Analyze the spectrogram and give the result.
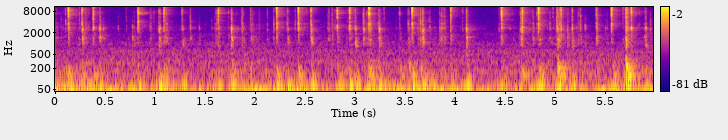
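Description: Fast typing with the fingertips of both hands on a pink plastic mechanical typewriter-style keyboard with round plastic keycaps. Quick, bright clicks and clacks patter in an uneven stream. Each sharp keystroke dies away almost instantly over a faint low hum.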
